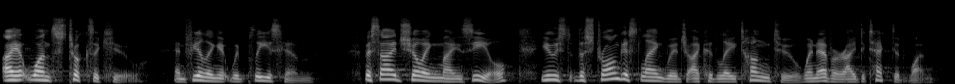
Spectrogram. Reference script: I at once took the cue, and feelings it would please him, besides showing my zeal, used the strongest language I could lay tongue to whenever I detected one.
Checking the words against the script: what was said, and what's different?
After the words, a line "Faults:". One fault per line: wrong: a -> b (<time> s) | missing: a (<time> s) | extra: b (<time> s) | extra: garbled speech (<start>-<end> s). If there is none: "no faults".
I at once took the cue, and feeling it would please him, besides showing my zeal, used the strongest language I could lay tongue to whenever I detected one.
Faults:
wrong: feelings -> feeling (1.8 s)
